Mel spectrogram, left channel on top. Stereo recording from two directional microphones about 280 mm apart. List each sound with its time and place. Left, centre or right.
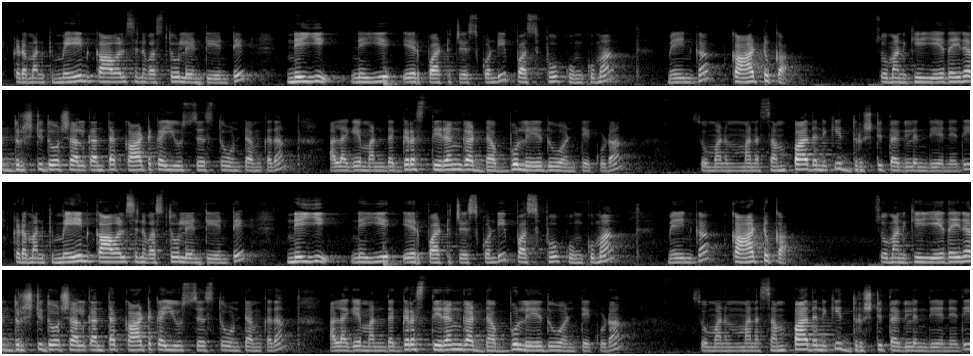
0.1 s a woman's voice: centre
